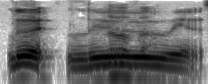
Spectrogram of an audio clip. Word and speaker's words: Louisville: I've been told Louisville. – Louisville. – So Louisville. Okay. Skip right over that I. Just pretend it's not there.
